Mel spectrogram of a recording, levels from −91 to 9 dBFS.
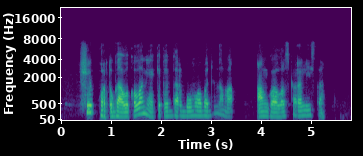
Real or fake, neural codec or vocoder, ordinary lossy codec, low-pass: fake; codec, 44.1 kHz, 3.4 kbps, Pupu-Codec; Opus, 24 kbps; 7.2 kHz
